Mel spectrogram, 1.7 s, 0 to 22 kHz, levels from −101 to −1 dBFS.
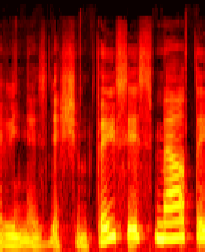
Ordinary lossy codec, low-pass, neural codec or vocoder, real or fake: MP3, 96 kbps; 19.8 kHz; none; real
